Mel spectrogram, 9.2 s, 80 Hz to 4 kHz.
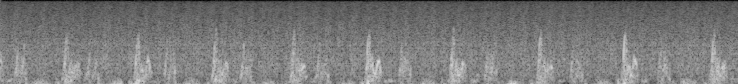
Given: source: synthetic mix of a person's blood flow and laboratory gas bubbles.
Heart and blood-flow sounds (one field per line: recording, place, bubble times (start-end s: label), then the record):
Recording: Doppler ultrasound of blood flow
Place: precordium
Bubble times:
0.89-0.94 s: bubbles
From the record:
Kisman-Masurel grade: 112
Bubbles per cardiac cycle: 1 to 2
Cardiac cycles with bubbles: 1 to 10%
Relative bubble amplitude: moderate (0.250 to 0.450)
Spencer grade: 1 (occasional bubble signal discernible with the cardiac motion signal, with majority of cardiac periods free of bubbles)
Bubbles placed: only in the low amplitude regions of the cardiac cycle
